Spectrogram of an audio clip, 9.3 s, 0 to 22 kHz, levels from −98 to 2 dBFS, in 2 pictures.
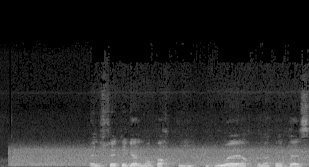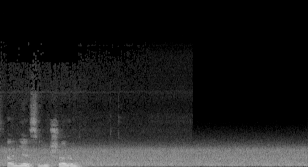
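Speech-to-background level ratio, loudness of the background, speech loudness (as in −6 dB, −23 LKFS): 11.5 dB, −37.0 LKFS, −25.5 LKFS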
